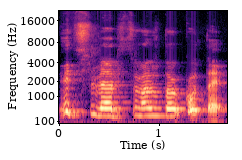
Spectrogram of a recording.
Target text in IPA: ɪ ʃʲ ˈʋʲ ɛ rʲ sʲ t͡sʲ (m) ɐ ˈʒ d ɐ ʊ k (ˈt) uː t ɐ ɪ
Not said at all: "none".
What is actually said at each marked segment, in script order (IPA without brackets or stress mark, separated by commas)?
m, k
